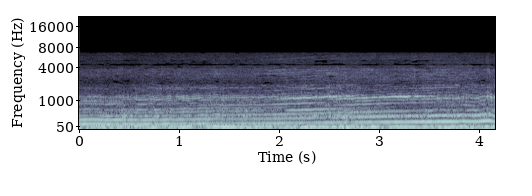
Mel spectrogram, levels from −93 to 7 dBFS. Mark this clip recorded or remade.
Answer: remade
